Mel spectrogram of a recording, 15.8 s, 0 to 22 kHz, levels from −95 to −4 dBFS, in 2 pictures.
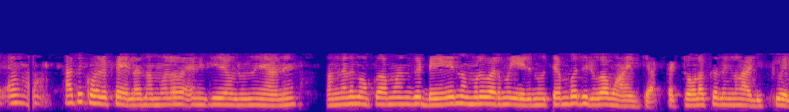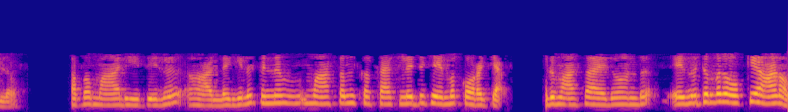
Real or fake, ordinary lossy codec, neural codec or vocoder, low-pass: fake; MP3, 16 kbps; codec, 16 kHz, 4.8 kbps, FACodec; 3.6 kHz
